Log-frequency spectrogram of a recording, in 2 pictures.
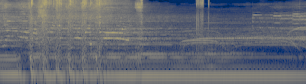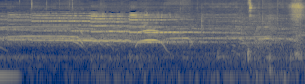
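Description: A rock band's final sustained chord, deep bass held under it, ringing out and cutting off about six and a half seconds in, then the festival crowd cheering, whooping and whistling.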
